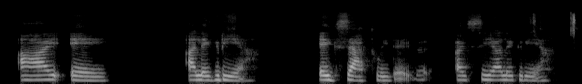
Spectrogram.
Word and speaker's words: Alegria: works um are written under that name so it's spelled a l e g r i a alegria exactly david i see alegria yes you're welcome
